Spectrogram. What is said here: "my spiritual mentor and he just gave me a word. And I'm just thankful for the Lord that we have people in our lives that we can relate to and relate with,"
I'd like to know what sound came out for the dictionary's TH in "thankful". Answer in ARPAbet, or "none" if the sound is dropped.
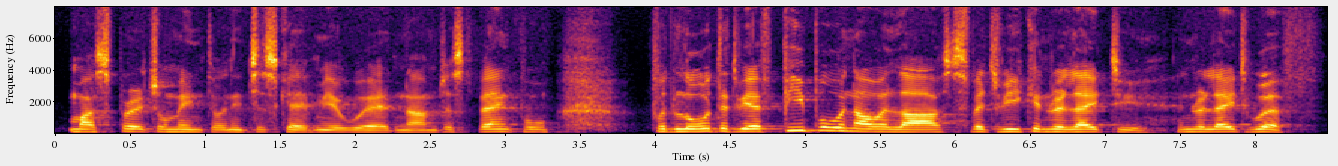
TH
